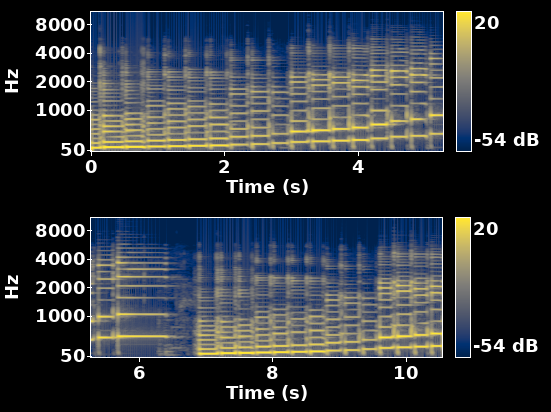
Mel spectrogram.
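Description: Clean electric guitar on a Telecaster-style solidbody playing the A double blues scale (the A minor and A major blues scales combined) one picked note at a time. The notes climb steadily, about four a second, from a low A up to a held top note, then the climb starts again from the bottom about seven seconds in.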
